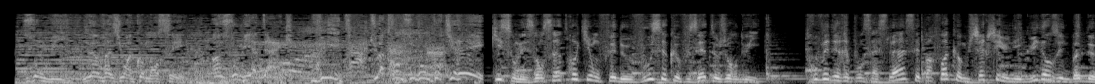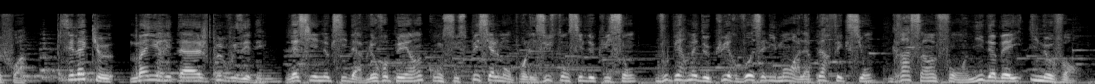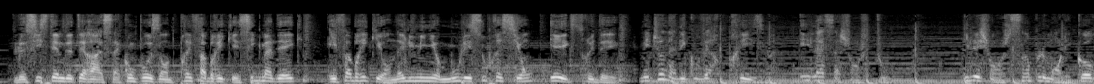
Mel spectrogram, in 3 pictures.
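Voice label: French, male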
